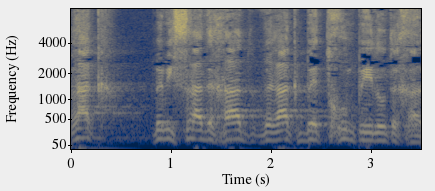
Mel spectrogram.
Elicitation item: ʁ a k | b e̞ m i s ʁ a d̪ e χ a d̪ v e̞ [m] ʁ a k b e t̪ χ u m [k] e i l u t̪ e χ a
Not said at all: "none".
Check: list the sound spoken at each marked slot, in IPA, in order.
none, p

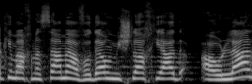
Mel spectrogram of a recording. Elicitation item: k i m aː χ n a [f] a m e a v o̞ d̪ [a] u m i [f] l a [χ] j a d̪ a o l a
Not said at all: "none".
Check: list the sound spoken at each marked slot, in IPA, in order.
s, a, ʃ, χ

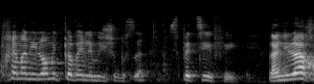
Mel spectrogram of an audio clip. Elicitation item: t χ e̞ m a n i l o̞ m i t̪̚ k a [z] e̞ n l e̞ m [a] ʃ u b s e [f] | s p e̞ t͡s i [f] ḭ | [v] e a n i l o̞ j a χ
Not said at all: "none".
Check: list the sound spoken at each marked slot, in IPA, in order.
v, i, none, f, v

